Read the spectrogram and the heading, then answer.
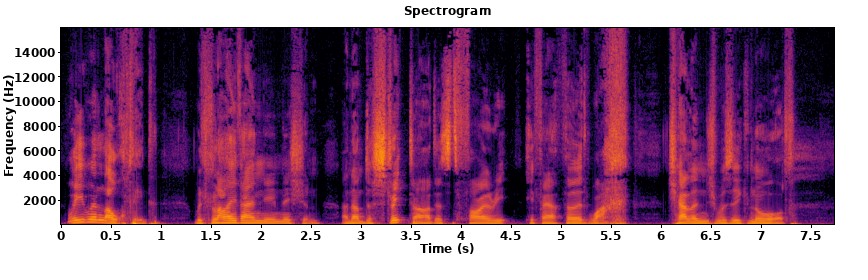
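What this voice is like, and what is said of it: Put-on Scouse Liverpool accent. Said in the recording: “Liverpool accent ... enjoy ... Scouse accent”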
